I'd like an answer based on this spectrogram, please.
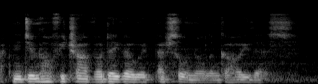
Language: Welsh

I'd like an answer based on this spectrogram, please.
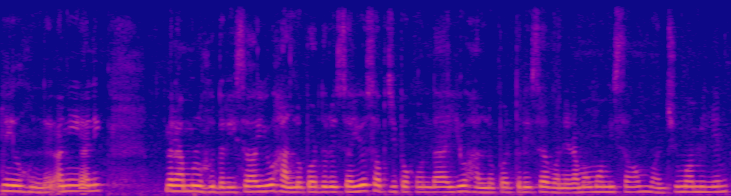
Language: Nepali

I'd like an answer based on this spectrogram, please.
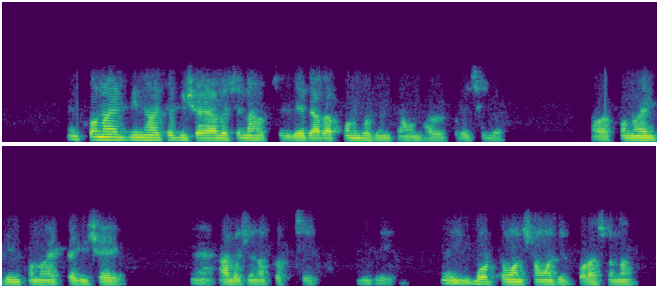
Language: Bangla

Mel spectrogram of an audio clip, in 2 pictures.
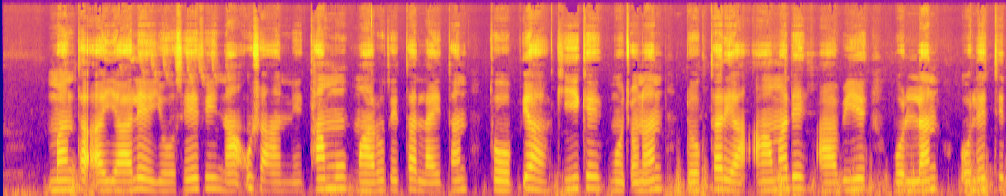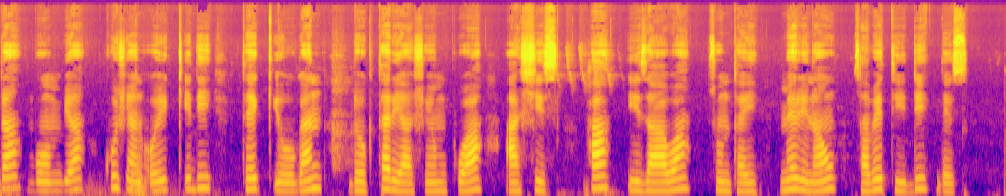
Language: Wolaytta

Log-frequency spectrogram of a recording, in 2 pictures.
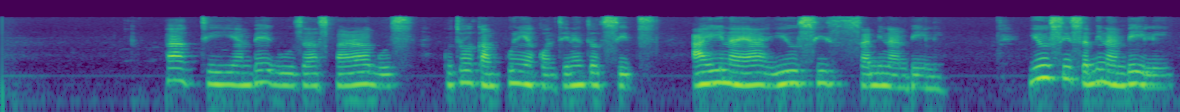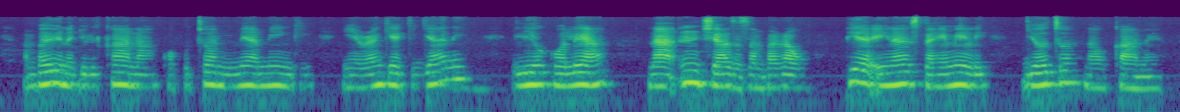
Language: Swahili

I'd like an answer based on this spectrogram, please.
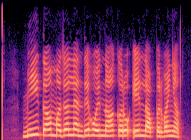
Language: Punjabi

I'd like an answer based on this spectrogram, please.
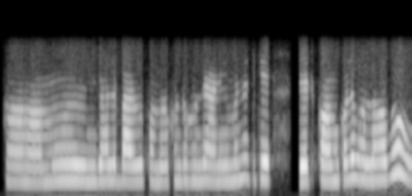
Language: Odia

